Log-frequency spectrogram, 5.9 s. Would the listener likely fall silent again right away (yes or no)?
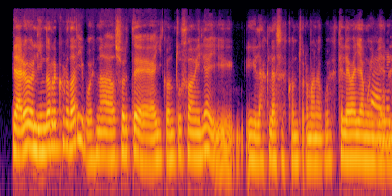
no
